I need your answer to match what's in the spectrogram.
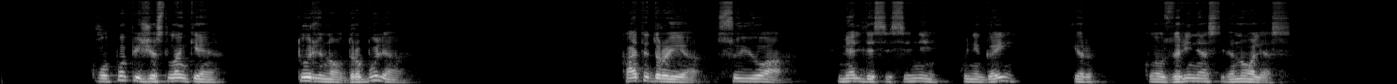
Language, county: Lithuanian, Kaunas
